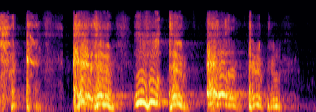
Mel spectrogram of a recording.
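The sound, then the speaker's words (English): A voice imitates a man's cough with a rough series of short, voiced, throaty bursts in uneven rhythm, some longer and some clipped, fairly loud and with no other sound behind them. “Who used to cough like that?”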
